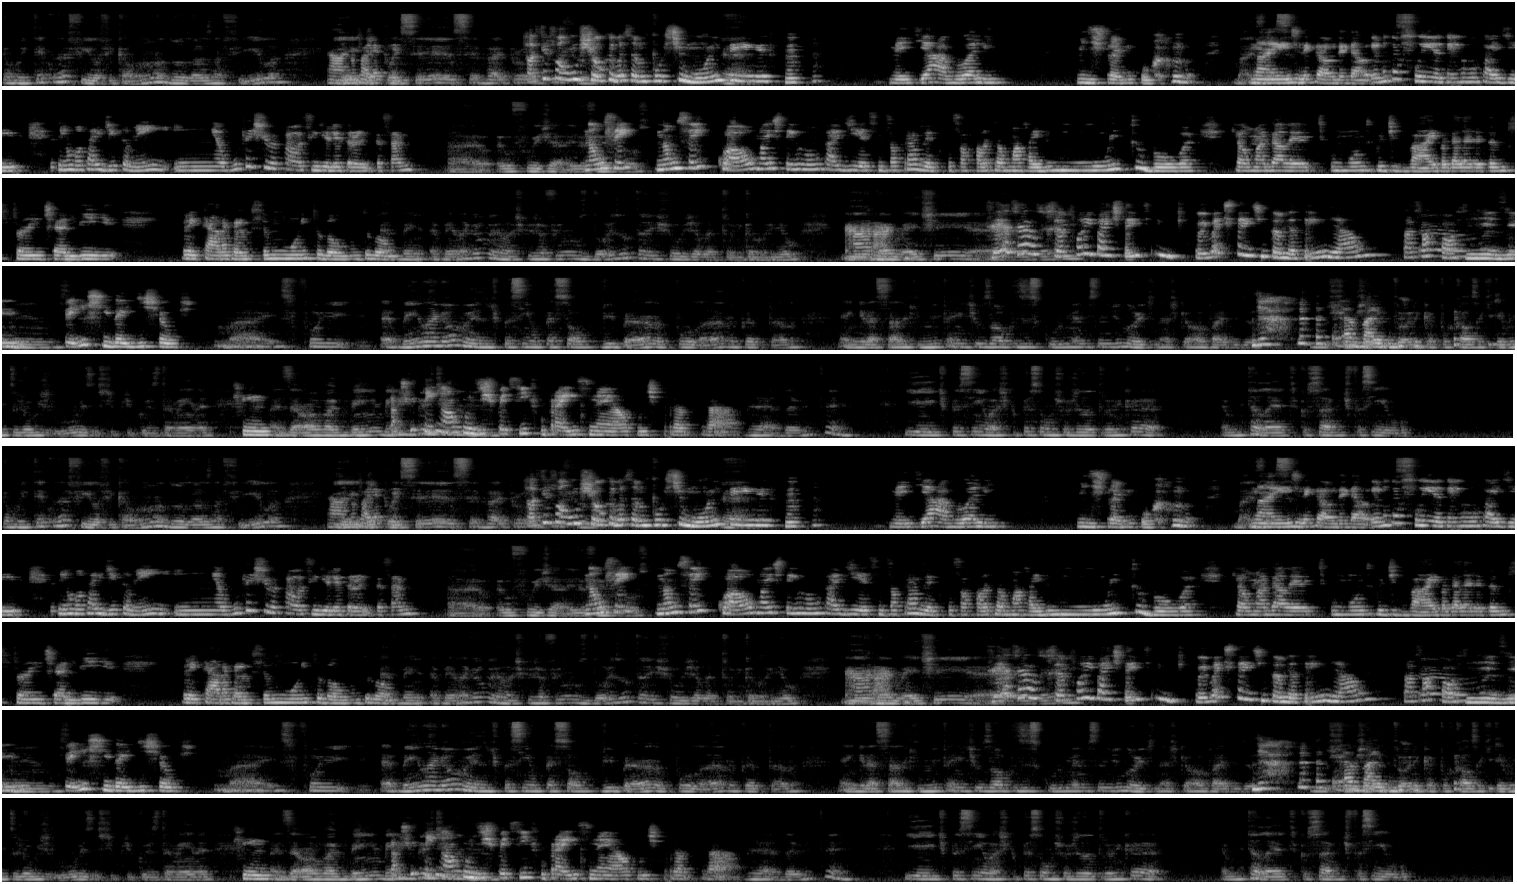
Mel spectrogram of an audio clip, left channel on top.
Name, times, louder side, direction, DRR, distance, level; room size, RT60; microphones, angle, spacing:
voice 1, 0.0-5.9 7.2-7.5 12.3-12.9 19.6-21.5 34.0-41.0 44.4-46.3 47.5-58.0 58.5-65.5 67.9-69.0 69.3-72.1 72.7-74.5, equal, 5° right, 1.0 m, -33 dB
voice 2, 3.3-4.0 5.2-8.2 8.9-10.0 10.8-11.9 12.5-19.2 20.9-21.4 21.7-31.7 32.1-34.2 38.7-39.1 40.1-45.6 46.0-47.3 57.9-59.4 62.9-63.2 64.5-67.9, left 2 dB, 30° left, 0.4 m, -24 dB
2.4 x 2.0 x 3.5 m
head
